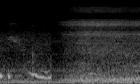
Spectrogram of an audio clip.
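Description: A caged pigeon of fancy breeds like homers and fantails coos once, a short rising-falling throaty call up close, followed by quieter background murmur.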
